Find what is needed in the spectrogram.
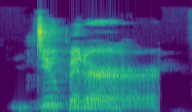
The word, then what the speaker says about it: Dewpider: I just caught Dewpider. – As Seth has repeatedly informed me against my will, it is pronounced Dewpider.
